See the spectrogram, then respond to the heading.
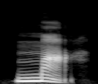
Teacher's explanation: a sharp, low drop-off tone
